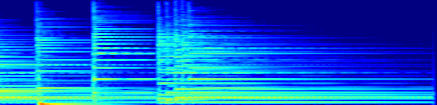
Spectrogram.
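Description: Background music of plucked-string notes: a few notes in the first second and a half, then a final chord left to ring and slowly fade.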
